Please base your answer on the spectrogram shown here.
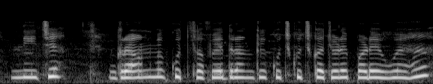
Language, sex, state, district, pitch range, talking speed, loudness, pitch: Hindi, female, Jharkhand, Garhwa, 310-330 Hz, 180 wpm, -16 LUFS, 320 Hz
